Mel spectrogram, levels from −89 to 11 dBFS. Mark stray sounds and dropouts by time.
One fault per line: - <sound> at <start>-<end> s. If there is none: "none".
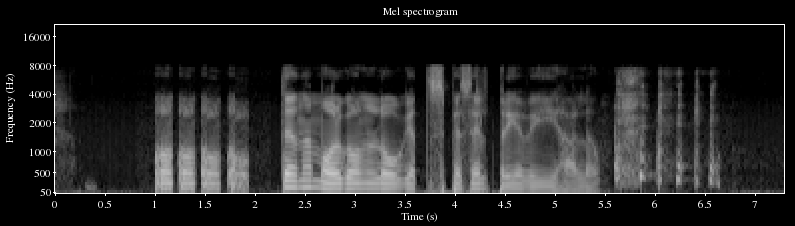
- laugh at 1.0-1.9 s
- laugh at 5.6-6.7 s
